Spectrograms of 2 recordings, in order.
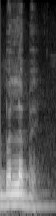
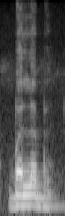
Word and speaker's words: बल्ब: अगर पूरा होता है ना तो उसका उच्चारण अलग ही होता है। फिर पता चल जाता है कि मैं गलत बोल रहा हूं। जैसे इसको बोलोगे तो बल्लब। जैसे तलब। हां, तलब तो होता है, लेकिन बल्ब थोड़ी होता है, बल्ब होता है।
